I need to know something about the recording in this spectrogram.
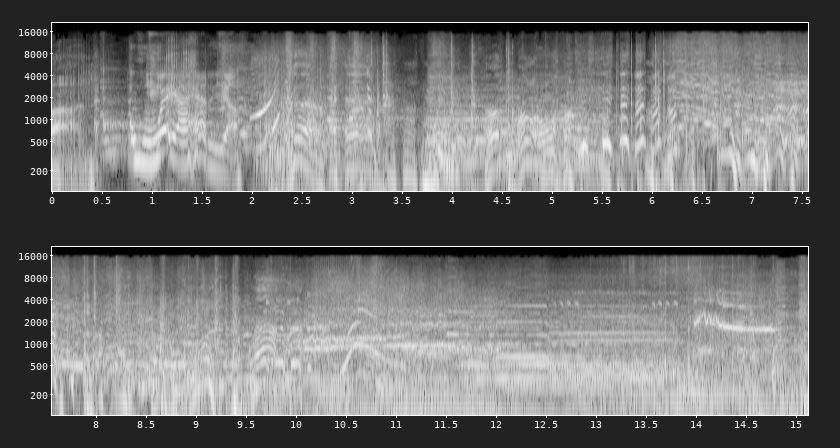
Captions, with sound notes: Way ahead of ya! [laughing] Whee!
